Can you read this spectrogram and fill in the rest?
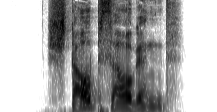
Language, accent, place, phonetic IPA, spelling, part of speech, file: German, Germany, Berlin, [ˈʃtaʊ̯pˌzaʊ̯ɡn̩t], staubsaugend, verb, De-staubsaugend.ogg
- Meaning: present participle of staubsaugen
